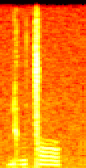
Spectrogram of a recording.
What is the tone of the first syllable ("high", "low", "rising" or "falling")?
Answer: high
